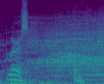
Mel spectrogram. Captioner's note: applause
